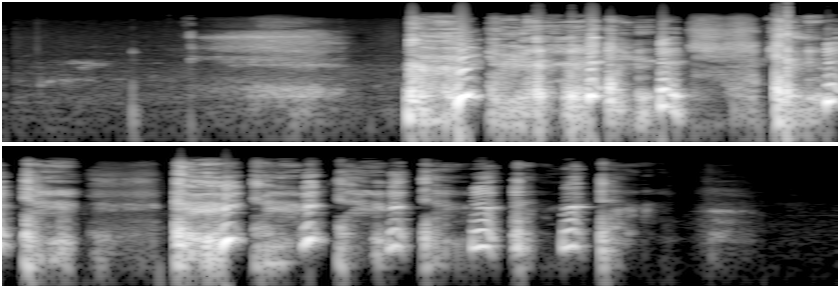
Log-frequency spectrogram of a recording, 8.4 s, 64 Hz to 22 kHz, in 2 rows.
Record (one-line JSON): {"cough_length": "8.4 s", "cough_amplitude": 32768, "cough_signal_mean_std_ratio": 0.35, "survey_phase": "beta (2021-08-13 to 2022-03-07)", "age": "45-64", "gender": "Female", "wearing_mask": "Yes", "symptom_cough_any": true, "symptom_runny_or_blocked_nose": true, "symptom_diarrhoea": true, "symptom_fatigue": true, "symptom_headache": true, "symptom_change_to_sense_of_smell_or_taste": true, "smoker_status": "Never smoked", "respiratory_condition_asthma": false, "respiratory_condition_other": false, "recruitment_source": "Test and Trace", "submission_delay": "1 day", "covid_test_result": "Positive", "covid_test_method": "RT-qPCR", "covid_ct_value": 26.2, "covid_ct_gene": "ORF1ab gene", "covid_ct_mean": 26.8, "covid_viral_load": "1600 copies/ml", "covid_viral_load_category": "Minimal viral load (< 10K copies/ml)"}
